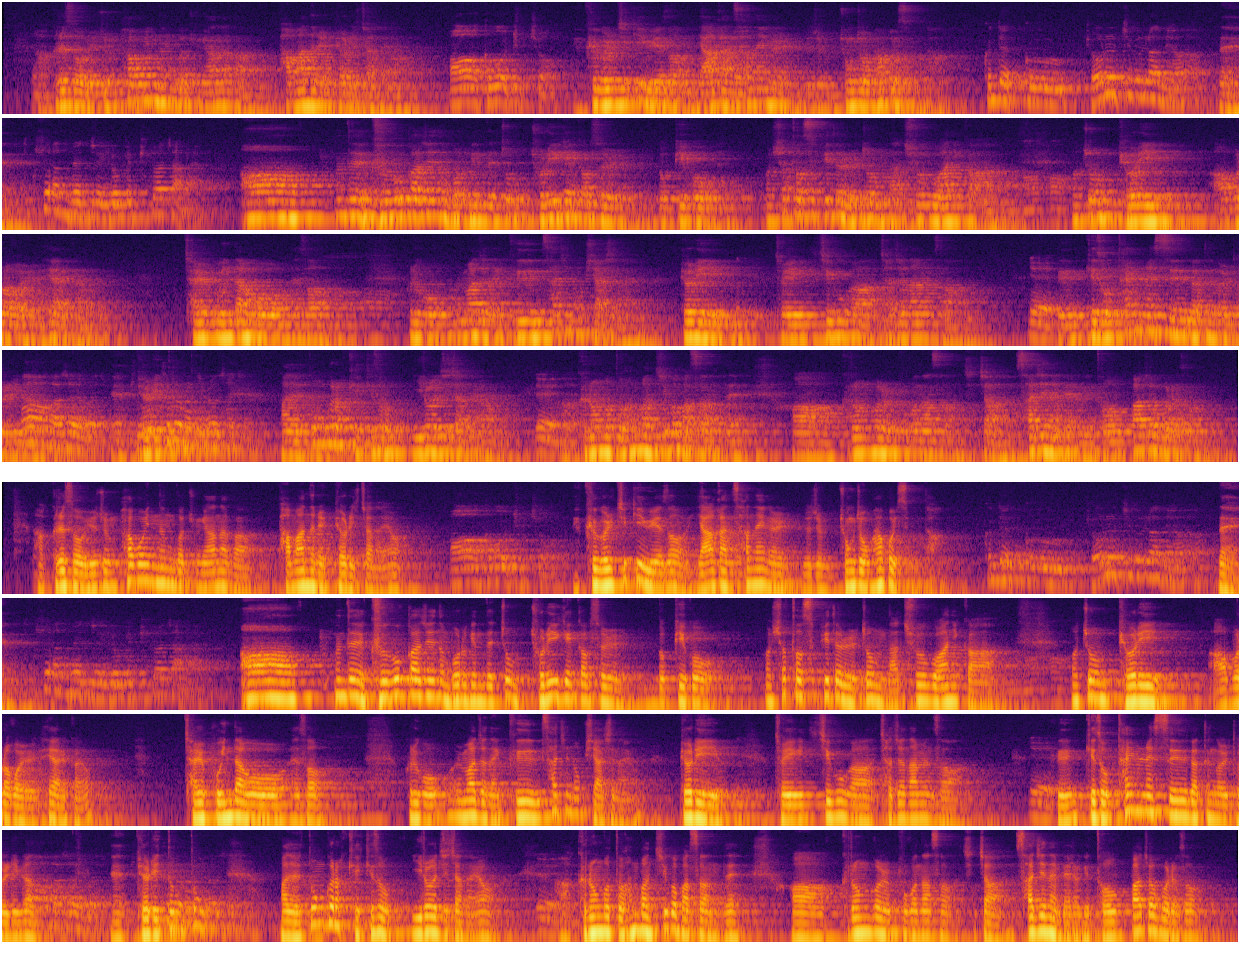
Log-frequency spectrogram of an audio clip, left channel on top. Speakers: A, on the left; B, on the right.
A: 예.
B: 아, 그래서 요즘 하고 있는 것 중에 하나가 밤하늘의
A: 음.
B: 별 있잖아요.
A: 아, 그거 좋죠.
B: 그걸 찍기 위해서 야간
A: 예.
B: 산행을 요즘 종종 하고 있습니다.
A: 근데 그 별을 찍으려면
B: 네.
A: 특수한 렌즈 이런 게 필요하지 않아요?
B: 아, 근데 그것까지는 모르겠는데 좀 조리개
A: 예,
B: 값을 높이고
A: 예,
B: 어, 셔터
A: 예.
B: 스피드를 좀 낮추고 하니까
A: 어,
B: 어, 좀 별이 아, 뭐라고
A: 어,
B: 해야 할까요? 잘 보인다고 해서
A: 어,
B: 그리고 얼마 전에 그 사진 혹시 아시나요? 별이
A: 어떤,
B: 저희 지구가 자전하면서
A: 예.
B: 그 계속 타임레스 같은 걸 돌리면
A: 어, 맞아요, 맞아요.
B: 네,
A: 예, 쭉
B: 별이 똥,
A: 흐르는
B: 똥,
A: 이런 사진 그런
B: 맞아요.
A: 거죠.
B: 동그랗게 계속 이루어지잖아요.
A: 예, 네,
B: 아,
A: 네,
B: 그런 것도 한번 찍어봤었는데, 아,
A: 예.
B: 그런 걸 보고 나서 진짜 사진의 매력에 더욱 빠져버려서,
